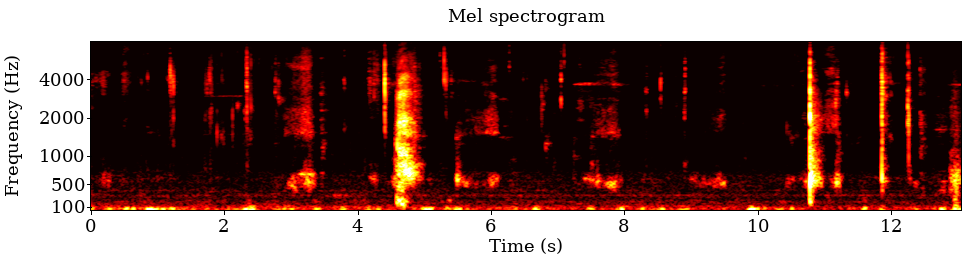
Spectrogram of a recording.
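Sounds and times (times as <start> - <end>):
wet chewing and lip smacks: 0.5 - 4.6, 5.2 - 5.6, 6.2 - 7.4.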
